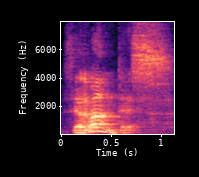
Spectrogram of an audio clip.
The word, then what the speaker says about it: Cervantes: le fier Ibère, Miguel Cervantes. Et heureusement qu'en espagnol, le S final, il se prononce, sans quoi ça ferait Servante.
